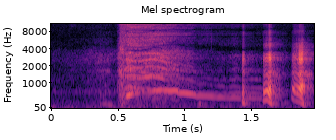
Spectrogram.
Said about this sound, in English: is yawning not into the microphone. And is yawning so hard, she's rubbing her eyes. She's like a cartoon bear who's just woken up from a long winter's nap.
